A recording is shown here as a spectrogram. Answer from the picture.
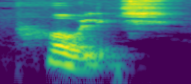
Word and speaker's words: Polish: into another language sometimes I translate them into polish here I want to say a very important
